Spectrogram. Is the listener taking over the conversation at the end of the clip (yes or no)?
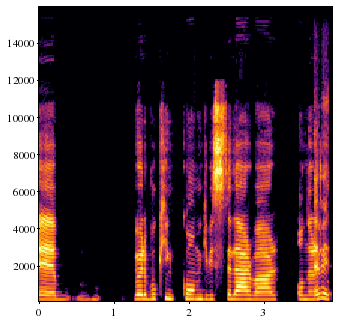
no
